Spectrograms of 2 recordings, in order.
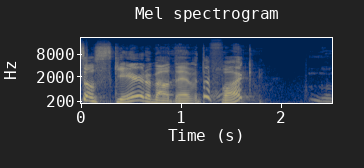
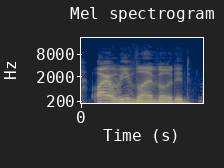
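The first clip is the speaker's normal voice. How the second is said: normal talking voice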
